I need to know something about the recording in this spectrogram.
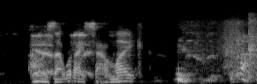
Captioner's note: audio feedback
